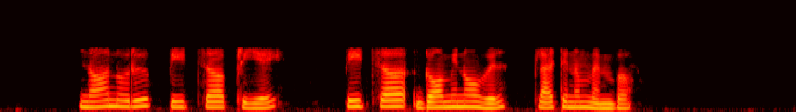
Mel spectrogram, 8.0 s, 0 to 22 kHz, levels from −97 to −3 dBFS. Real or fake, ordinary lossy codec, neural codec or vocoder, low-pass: real; none; none; 3.6 kHz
